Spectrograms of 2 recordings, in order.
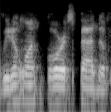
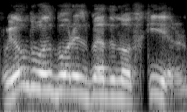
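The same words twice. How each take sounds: First: Said in the usual way. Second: Loud, high, slow cartoon Russian accent; Boris Badenov. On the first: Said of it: "They said". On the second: Shown as a demonstration. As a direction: lay the Russian accent on thick. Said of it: "they wanted a Russian accent".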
